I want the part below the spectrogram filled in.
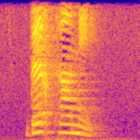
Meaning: peach tree
- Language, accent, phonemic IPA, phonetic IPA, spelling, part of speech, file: Armenian, Eastern Armenian, /deχt͡sʰeˈni/, [deχt͡sʰení], դեղձենի, noun, Hy-դեղձենի.ogg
